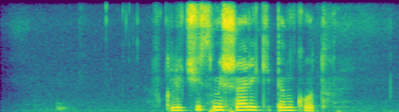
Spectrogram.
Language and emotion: Russian, neutral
